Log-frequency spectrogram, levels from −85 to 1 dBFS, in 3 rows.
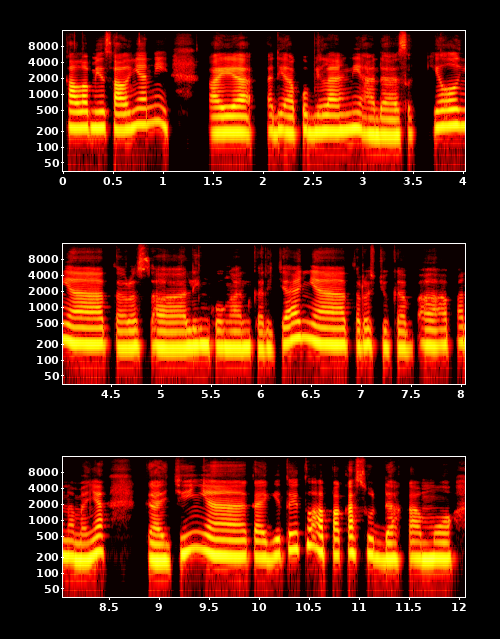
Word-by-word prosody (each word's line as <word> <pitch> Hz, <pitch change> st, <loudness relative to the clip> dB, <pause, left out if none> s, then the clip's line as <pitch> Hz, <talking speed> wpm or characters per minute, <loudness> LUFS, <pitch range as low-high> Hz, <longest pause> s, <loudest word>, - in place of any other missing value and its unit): kalau 235 Hz, -1 st, +4 dB
misalnya 230 Hz, +2 st, +2 dB
nih 280 Hz, -4 st, -6 dB, 0.4 s
kayak 190 Hz, 0 st, +3 dB
tadi 200 Hz, +1 st, -3 dB
aku 185 Hz, +2 st, -2 dB
bilang 200 Hz, +1 st, +1 dB
nih 225 Hz, -1 st, 0 dB
ada 175 Hz, -2 st, 0 dB
skill-nya, 210 Hz, +1 st, +1 dB
terus, 180 Hz, +1 st, -2 dB
eee, 175 Hz, -1 st, +1 dB
lingkungan 180 Hz, -2 st, 0 dB
kerjanya, 205 Hz, -, 0 dB
terus 185 Hz, 0 st, -4 dB
juga 175 Hz, -2 st, -6 dB
p 170 Hz, -, -18 dB
eee, 190 Hz, -2 st, -2 dB
apa 215 Hz, +2 st, -10 dB
namanya, 205 Hz, +4 st, +1 dB, 0.4 s
gajinya, 215 Hz, -, +2 dB
kayak 200 Hz, -2 st, 0 dB
gitu, -, -, -11 dB
itu 340 Hz, -, -4 dB
apakah 245 Hz, -3 st, +2 dB
sudah 190 Hz, -6 st, -1 dB
kamu, 190 Hz, 0 st, +1 dB
195 Hz, 135 wpm, -24 LUFS, 185-225 Hz, 0.4 s, kalau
